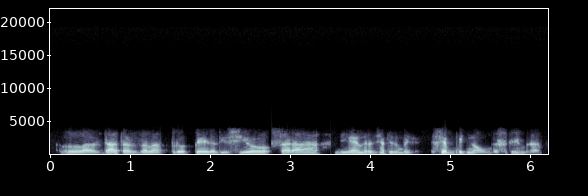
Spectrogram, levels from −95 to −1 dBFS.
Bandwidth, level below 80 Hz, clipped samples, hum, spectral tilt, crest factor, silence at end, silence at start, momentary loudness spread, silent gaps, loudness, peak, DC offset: 3.9 kHz; -68 dBFS; under 0.1%; none; -11.5 dB/octave; 20 dB; 0.1 s; 0.15 s; 10 LU; none; -20 LUFS; 0 dBFS; under 0.1%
